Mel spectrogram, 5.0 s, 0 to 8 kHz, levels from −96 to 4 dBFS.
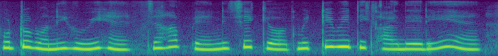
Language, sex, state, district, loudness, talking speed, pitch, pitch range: Hindi, female, Jharkhand, Garhwa, -14 LUFS, 180 wpm, 280 Hz, 260-320 Hz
